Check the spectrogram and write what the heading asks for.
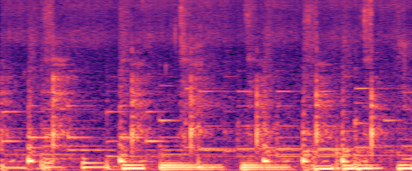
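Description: Knife chopping an onion finely on a cutting board: a run of quick, irregular taps, over background music.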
